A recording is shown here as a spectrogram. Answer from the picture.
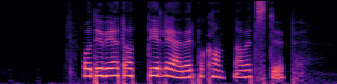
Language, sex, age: Norwegian, female, 45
